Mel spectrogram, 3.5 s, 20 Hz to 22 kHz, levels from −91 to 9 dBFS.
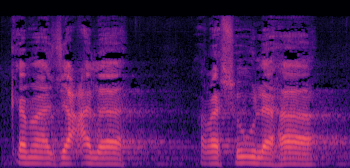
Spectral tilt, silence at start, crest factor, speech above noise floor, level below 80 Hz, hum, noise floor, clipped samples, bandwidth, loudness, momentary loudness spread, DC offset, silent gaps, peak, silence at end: -3 dB/octave; 0.1 s; 22 dB; 23 dB; -78 dBFS; none; -52 dBFS; under 0.1%; 15 kHz; -28 LUFS; 15 LU; under 0.1%; none; -8 dBFS; 0 s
